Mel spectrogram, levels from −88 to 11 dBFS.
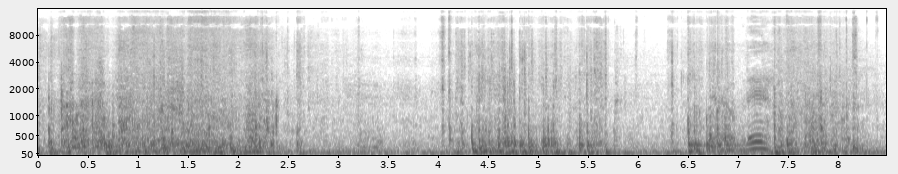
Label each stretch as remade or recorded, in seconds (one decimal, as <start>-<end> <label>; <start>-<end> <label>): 0.0-8.5 recorded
